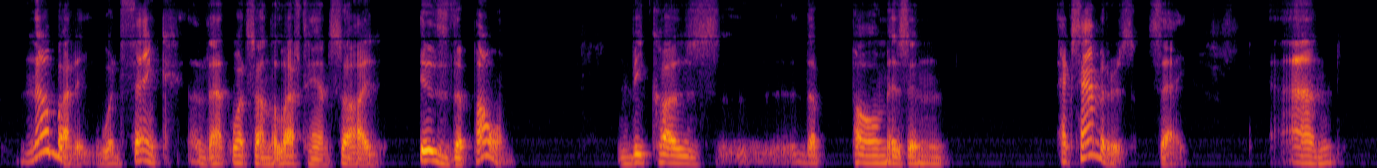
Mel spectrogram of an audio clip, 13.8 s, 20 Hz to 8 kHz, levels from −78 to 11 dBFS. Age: 60-79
